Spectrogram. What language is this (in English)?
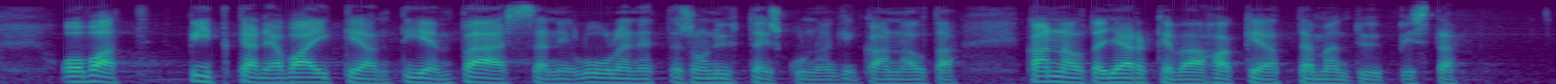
Finnish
